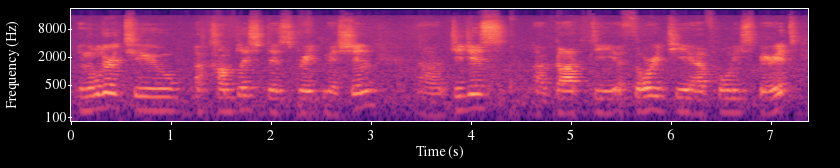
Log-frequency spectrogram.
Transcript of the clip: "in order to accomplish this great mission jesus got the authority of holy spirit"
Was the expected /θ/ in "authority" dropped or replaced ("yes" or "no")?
no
